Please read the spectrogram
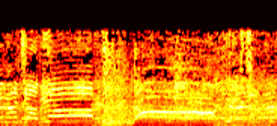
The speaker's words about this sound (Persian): فیلم هایی که از راهپیمایی های معترضان در اینترنت منتشر شده تلفیقی از صداهای مردم، شلیک گلوله و شیون جمعیت است.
